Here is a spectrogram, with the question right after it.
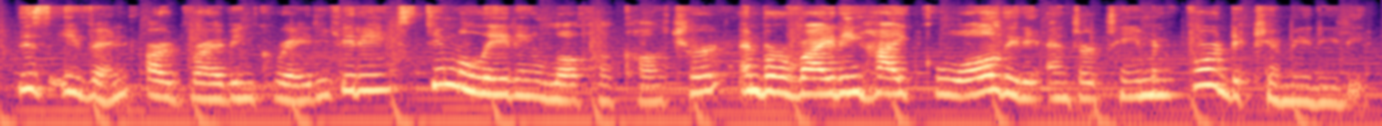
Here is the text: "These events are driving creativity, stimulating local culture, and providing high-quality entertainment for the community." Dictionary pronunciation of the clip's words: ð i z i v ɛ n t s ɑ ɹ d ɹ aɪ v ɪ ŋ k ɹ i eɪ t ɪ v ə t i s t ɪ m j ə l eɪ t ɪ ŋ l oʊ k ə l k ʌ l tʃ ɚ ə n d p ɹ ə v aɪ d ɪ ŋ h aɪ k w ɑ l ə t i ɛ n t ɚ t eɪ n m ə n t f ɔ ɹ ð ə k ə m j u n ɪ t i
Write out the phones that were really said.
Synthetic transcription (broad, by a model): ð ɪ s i v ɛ n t ɑ ɹ d ɹ aɪ v ɪ ŋ k ɹ i eɪ t ɪ v ə t i s t ɪ m j ə l eɪ t ɪ ŋ l oʊ k ə l k ʌ l tʃ ɚ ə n p ɹ ə v aɪ d ɪ ŋ h aɪ k w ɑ l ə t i ɛ n t ɚ t eɪ n m ə n t f ɔ ɹ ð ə k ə m j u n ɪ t i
